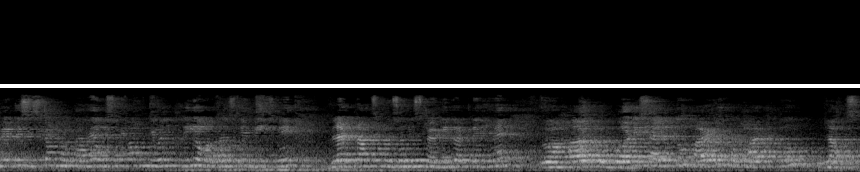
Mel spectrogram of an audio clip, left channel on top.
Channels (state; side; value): silent; left; digital silence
